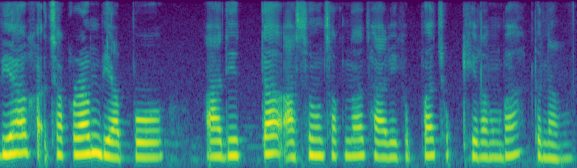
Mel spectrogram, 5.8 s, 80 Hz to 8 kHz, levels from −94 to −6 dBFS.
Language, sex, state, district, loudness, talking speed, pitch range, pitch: Garo, female, Meghalaya, West Garo Hills, -16 LUFS, 85 wpm, 215-245 Hz, 230 Hz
